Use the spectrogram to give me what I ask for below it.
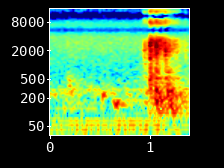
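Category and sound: household object, locked door being tried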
